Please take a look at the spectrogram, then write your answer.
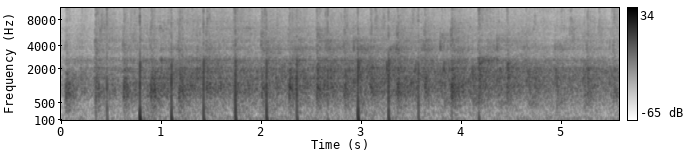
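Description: A church congregation applauds with dense, steady clapping that has a few sharper individual claps standing out, filling the room evenly for several seconds.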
